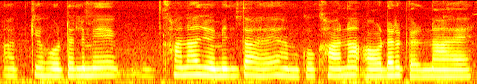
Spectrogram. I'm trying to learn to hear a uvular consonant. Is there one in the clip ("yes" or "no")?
no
